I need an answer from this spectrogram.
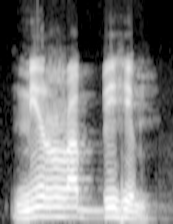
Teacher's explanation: ada nun sukun kemudian ada Ro maka nunnya dimasukkan ke dalam ro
